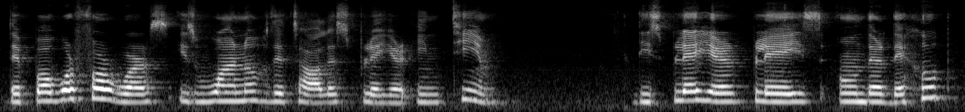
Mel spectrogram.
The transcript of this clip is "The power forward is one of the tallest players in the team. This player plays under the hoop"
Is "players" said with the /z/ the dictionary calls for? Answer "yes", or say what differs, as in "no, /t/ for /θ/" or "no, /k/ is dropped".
no, /z/ is dropped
